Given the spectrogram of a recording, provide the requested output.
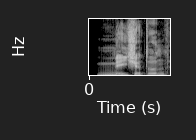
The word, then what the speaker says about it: Neishatun: boss, or I believe you can call it Neishatun. That's how you pronounce it.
